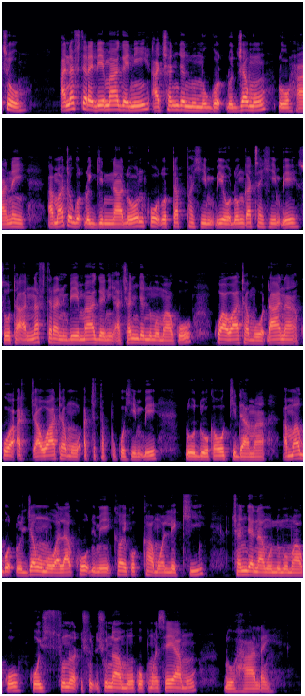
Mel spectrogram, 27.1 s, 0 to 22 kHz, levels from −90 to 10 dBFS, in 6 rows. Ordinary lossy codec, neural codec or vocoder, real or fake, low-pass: none; none; real; none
